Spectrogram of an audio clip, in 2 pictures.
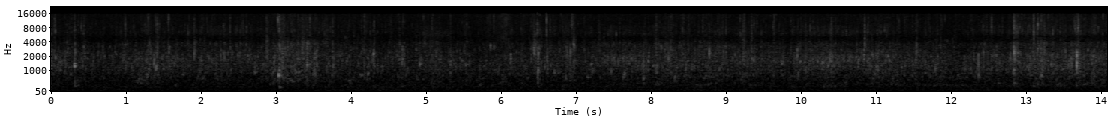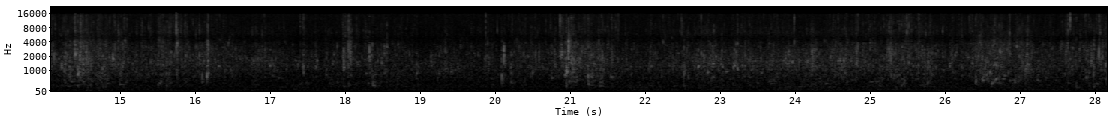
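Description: Water lapping around K1 sprint kayaks as they hold position at the start, with small irregular splashes.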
